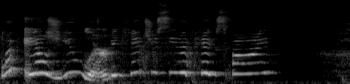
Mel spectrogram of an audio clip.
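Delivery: put-on very high exasperated old farmer voice; drenched exclamation. Drenched farmer scolds Lurvy, high exasperated squawk.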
